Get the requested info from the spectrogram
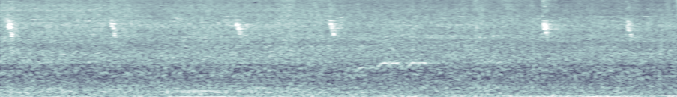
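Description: City street ambience: a steady low rumble of road traffic with short, high bird chirps about once a second and a brief warbling call near the middle.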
